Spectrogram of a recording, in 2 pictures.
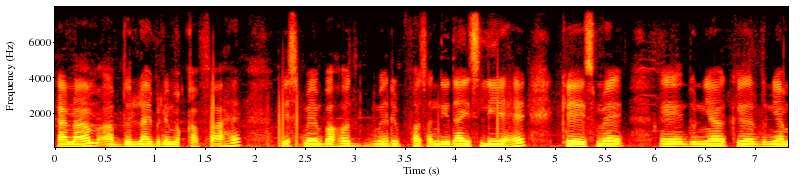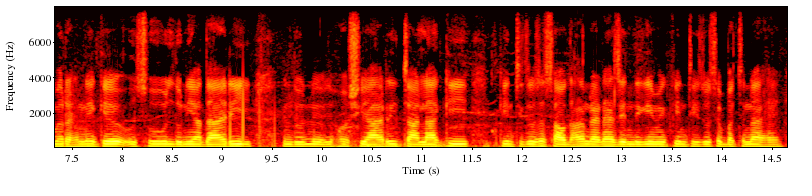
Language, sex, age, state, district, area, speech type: Urdu, male, 18-30, Uttar Pradesh, Lucknow, urban, spontaneous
